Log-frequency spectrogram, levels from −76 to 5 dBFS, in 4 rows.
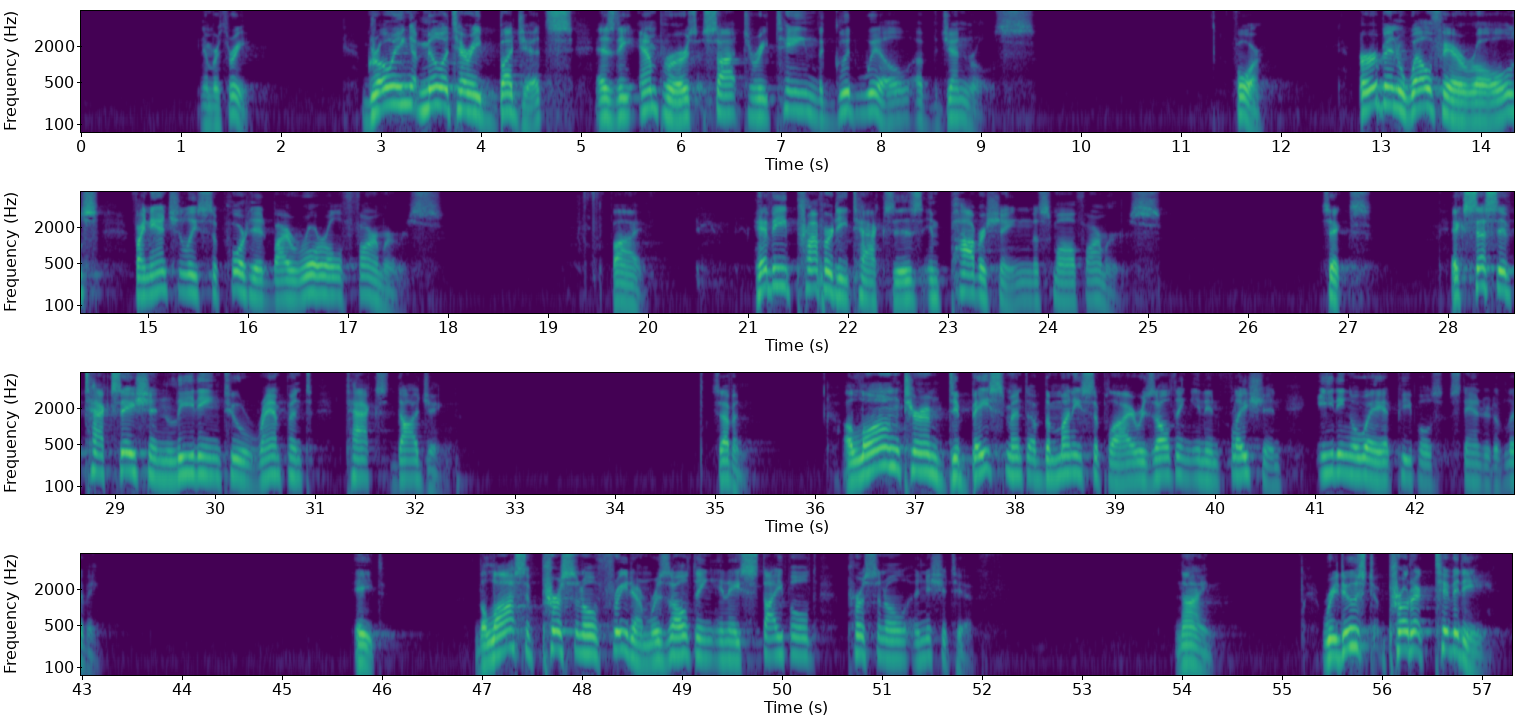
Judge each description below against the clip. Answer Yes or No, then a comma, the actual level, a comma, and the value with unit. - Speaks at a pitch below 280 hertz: Yes, low, 135 Hz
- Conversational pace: No, slow, 80 wpm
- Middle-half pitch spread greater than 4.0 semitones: Yes, average, 4.6 semitones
